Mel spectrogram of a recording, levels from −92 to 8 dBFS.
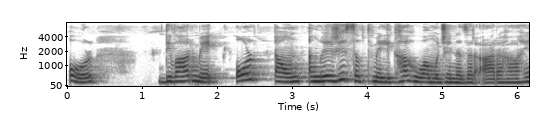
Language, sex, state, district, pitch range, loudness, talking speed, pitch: Hindi, female, Arunachal Pradesh, Lower Dibang Valley, 190-240 Hz, -15 LUFS, 145 wpm, 215 Hz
